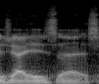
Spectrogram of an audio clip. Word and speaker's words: Ajayi: he doesn't have to pronounce Jay Ajayi's second name.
